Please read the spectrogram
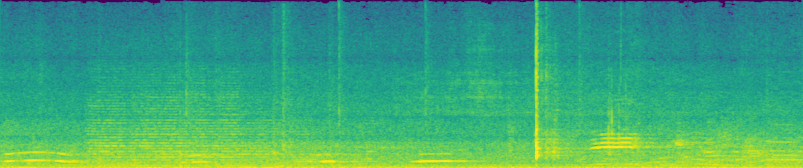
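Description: A bat hits a pitched baseball with one sharp crack about four seconds in, amid shouts from players and spectators.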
